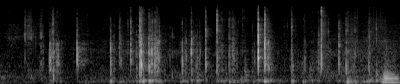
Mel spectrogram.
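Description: Irregular small plastic clicks and taps as a 35mm film cartridge is set into a compact camera's film chamber and the film leader is handled.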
